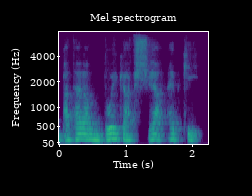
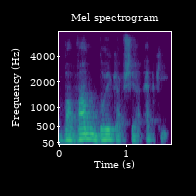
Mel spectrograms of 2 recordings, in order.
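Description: First: "Pateram doika fshea epki" read in Cappadocian Greek with Greek-word "Pateram" for father; the old man's line, "Pateram" not "Vavam"; Cappadocian line as heard. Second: "Vavam doikavshia epki" with Cappadocian "Vavam" for father; correct Cappadocian line. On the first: Retold or imitated. Linguist quotes old man's Cappadocian line, faithful Greek sounds. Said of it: "one of them said a very famous line".

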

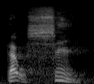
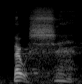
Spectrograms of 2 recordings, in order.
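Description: The two takes are said the same way.

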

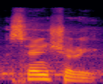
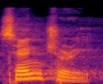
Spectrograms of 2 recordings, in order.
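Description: First: "century" as sen-shree, sh replacing ch; wrong sh pronunciation. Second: "century" as sen-chree, with a full ch. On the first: Teacher imitating some people's mistake, "century" as sen-shree. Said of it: "في ناس تقول century". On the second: Teacher correcting the common mistake, "century" as sen-chree. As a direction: say "century" with a firm ch for the t. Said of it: "لا، century". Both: Shown as a demonstration.

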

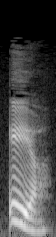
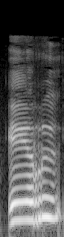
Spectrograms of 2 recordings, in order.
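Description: First: 에어 as "eh-uh", with no R heard; vocalised R. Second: 에르 with the final R said as "reu"; wrong sounded R. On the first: Teacher corrects the literal reading, vocalised R. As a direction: end 에어 on an open vowel. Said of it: "이렇게 발음하지 않고 에어". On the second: Teacher shows what to avoid, R sounded. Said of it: "이렇게 발음하지 않고". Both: Shown as a demonstration.

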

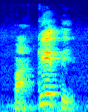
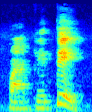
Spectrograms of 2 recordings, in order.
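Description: First: Paquete with the force on que; paquete, second syllable strongest; stress on QUE. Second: Paquete with a loud final TE; paquete, last syllable strongest; stress on TE. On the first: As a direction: lean on the middle of paquete. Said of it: "La sílaba tónica es la que". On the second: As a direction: push the force onto the end of paquete. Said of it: "hace la mayor fuerza de voz". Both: Shown as a demonstration.

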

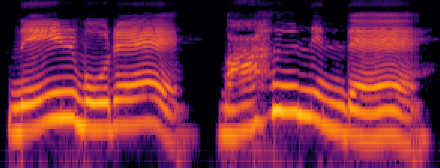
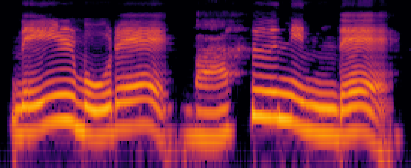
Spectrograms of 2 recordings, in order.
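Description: First: Breathy whispered Korean line. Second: Said in the usual way. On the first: Shown as a demonstration. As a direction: say it in a whisper, almost no voice. Teacher models Korean sentence.

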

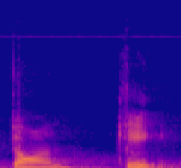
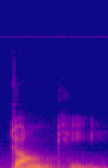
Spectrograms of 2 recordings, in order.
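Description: First: "donkey" slowly split in two, pause between; syllable by syllable. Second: Said in the usual way. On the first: Shown as a demonstration. Teacher showing pupils the syllables of "donkey", slow and separated. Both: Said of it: "If we break donkey into syllables".

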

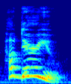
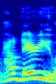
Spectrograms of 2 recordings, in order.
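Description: First: Much higher, mock-indignant narcissist; hammed-up narcissist outrage; mock shrieking outrage. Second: A hint of a jealous narcissist; mocking narcissist outrage. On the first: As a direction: squeal it like an offended narcissist. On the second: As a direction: play the offended narcissist. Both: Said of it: "That's how narcissists think".

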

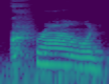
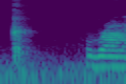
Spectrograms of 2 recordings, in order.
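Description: First: Said in the usual way. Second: Bare "k", a pause, then "round"; beginning sound separated. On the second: Shown as a demonstration. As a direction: split crown after its first consonant, "k" then "round". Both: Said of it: "Listen, my beginning sound is".

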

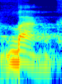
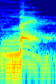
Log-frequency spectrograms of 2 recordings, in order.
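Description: First: "bank" with a British open "a"; British open-vowel "bank"; British accent. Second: "bank" with an American fronted vowel; American "bank", vowel raised toward "eh"; American accent. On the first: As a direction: say "bank" British-style, like "bahnk". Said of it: "người nói tiếng Anh theo giọng Anh". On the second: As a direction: say "bank" American-style, close to "benk". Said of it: "nói tiếng Anh theo giọng Mỹ". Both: Shown as a demonstration.

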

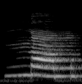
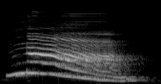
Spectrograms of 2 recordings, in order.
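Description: First: «Нам» spoken once, slow and clear, as a single beat; clear syllable demo. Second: «нам» with the а stretched long and higher; stressed vowel drawn out. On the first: Teacher showing kids how to count syllables, said clearly. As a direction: say «Нам» carefully so the chin drops once. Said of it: "підставляємо ручку під підборідок". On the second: Teacher to children, showing where the stress falls, vowel stretched. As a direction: pull out the а in «нам» to show the stress. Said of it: "Який звук ми виділяємо голосом, тягнемо його?". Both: Shown as a demonstration.

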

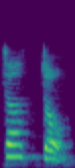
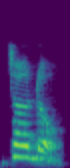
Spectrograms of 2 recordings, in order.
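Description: First: Turtle spoken higher and clear; model word repeated. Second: Turtle said clearly and firmly; model word. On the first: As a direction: model turtle a second time. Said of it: "hoặc là". (đọc lại turtle) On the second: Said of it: "chúng ta đọc là". (đọc mẫu turtle rõ ràng) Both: Shown as a demonstration.

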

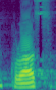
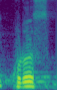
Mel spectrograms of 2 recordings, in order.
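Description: First: ক্রস with open "o", "krawss"; preferred pronunciation. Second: ক্রস with closed "o", "krohss"; rejected pronunciation. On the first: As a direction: say ক্রস with an "aw" vowel. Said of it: "ক্রস বলি". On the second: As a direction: say ক্রস drawn out as "kurohs". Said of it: "ক্রস বলি না". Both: Shown as a demonstration.

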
